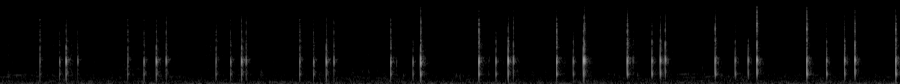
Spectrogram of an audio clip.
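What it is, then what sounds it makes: Clear plastic nail box. Long nails tap and scratch a small clear hard-plastic press-on nail case, then its lid is opened and the plastic is tapped. About three dozen short, dry, bright clicks ring near 1 kHz and die away almost instantly, with a faint scratchy rustle between them.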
